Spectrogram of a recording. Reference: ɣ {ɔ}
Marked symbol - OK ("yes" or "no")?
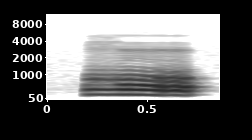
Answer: no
